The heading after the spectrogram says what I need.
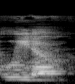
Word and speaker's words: lido: Are there any alternate pronunciations? Just the one, Lido.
